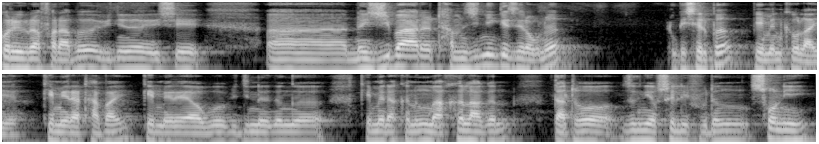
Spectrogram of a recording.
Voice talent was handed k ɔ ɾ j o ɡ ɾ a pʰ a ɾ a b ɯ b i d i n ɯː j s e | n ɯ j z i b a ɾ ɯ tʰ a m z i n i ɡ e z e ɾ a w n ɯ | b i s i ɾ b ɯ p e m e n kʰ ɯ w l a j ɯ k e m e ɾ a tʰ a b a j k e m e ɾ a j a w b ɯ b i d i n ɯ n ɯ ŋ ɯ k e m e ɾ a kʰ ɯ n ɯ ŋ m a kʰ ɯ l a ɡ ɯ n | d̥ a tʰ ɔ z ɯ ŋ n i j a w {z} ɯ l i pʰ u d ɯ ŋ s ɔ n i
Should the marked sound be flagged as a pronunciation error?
yes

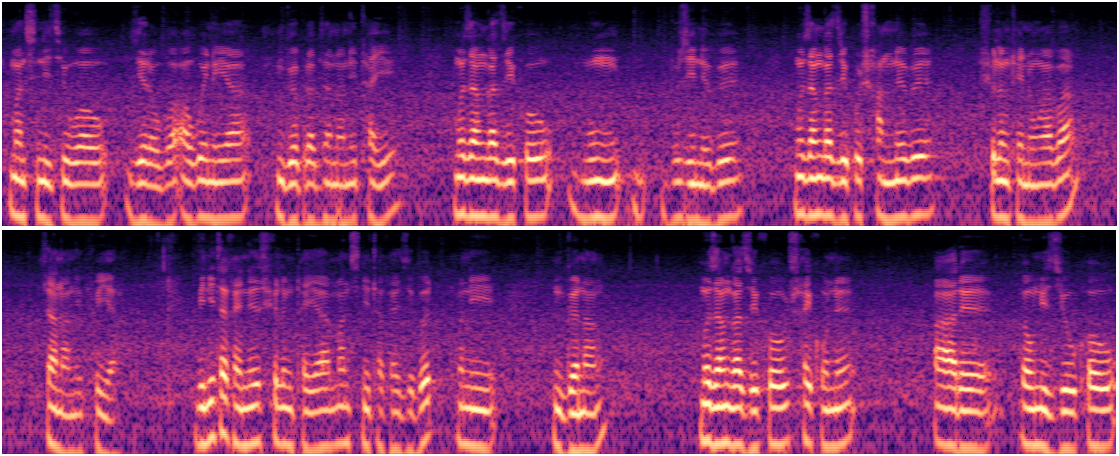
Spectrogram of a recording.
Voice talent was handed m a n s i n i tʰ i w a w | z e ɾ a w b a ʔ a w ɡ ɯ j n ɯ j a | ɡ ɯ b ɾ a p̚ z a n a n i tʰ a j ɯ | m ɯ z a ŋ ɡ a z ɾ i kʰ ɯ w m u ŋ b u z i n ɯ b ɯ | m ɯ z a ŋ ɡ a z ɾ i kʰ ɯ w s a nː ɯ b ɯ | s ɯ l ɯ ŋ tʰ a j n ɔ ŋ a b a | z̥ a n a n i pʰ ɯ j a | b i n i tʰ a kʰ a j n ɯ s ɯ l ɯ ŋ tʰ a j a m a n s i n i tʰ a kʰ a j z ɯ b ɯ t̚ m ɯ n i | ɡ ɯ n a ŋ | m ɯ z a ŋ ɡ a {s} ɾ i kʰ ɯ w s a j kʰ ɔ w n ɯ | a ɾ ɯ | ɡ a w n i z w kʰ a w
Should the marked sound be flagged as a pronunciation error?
yes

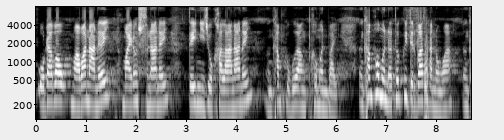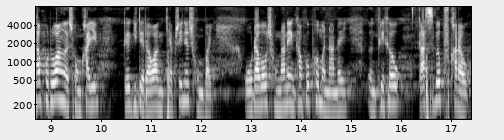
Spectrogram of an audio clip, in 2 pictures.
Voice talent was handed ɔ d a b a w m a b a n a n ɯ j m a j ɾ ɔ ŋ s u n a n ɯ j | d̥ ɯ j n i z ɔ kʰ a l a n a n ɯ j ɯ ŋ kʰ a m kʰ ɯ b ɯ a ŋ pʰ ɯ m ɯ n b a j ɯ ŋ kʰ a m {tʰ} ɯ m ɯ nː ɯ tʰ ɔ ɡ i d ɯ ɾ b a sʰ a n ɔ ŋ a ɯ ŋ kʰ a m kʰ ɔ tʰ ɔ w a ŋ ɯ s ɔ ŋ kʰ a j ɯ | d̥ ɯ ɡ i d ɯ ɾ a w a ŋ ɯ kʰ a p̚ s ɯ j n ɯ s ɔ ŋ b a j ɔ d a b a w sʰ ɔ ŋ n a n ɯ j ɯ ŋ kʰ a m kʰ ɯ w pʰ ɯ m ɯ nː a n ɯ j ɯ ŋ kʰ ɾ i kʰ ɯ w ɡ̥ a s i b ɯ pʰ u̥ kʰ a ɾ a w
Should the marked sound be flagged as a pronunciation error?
yes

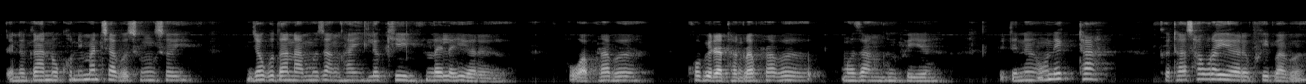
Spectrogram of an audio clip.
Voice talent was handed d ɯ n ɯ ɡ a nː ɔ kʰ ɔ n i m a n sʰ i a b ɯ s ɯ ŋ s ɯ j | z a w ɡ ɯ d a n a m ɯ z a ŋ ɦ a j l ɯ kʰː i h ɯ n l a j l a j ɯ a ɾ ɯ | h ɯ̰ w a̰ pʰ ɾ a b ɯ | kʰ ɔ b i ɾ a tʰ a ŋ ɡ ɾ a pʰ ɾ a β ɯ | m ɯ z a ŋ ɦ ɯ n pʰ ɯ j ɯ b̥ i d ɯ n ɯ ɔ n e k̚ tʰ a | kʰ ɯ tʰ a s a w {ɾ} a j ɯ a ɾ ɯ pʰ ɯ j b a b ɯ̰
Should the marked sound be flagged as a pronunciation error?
no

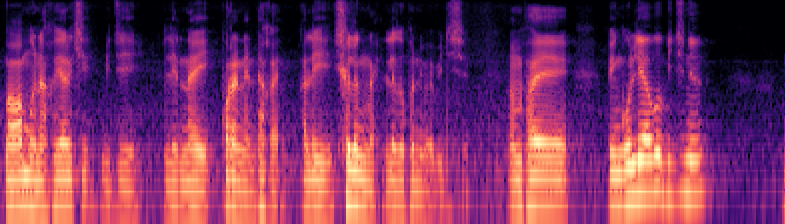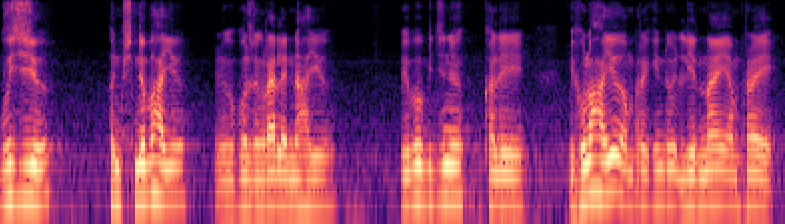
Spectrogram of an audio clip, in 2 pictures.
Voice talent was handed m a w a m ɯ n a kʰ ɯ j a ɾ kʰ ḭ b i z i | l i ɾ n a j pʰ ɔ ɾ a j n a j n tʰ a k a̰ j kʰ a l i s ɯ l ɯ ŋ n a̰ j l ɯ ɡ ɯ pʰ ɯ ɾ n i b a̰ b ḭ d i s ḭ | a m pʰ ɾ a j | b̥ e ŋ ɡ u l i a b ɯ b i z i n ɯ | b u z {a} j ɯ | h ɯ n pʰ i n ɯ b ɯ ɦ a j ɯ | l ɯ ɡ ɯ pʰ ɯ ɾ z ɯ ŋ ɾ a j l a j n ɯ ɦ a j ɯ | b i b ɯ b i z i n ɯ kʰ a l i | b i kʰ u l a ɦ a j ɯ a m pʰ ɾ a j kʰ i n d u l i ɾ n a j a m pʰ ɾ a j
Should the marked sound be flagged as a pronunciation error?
yes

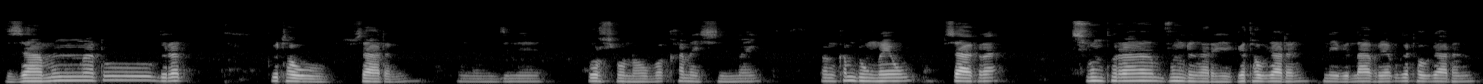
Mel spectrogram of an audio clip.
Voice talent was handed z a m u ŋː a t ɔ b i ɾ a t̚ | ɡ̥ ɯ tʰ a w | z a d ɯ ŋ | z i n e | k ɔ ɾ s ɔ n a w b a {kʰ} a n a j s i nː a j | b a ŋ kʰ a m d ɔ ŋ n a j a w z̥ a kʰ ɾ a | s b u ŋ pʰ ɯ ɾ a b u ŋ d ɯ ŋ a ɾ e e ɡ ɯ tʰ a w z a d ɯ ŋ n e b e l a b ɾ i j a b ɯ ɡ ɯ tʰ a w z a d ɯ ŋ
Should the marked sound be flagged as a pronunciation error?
no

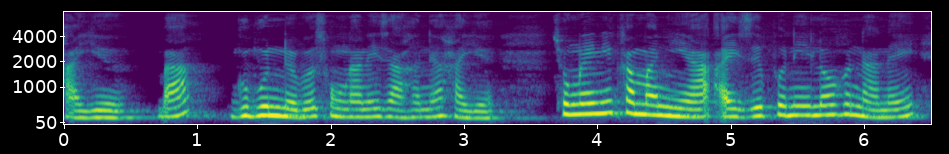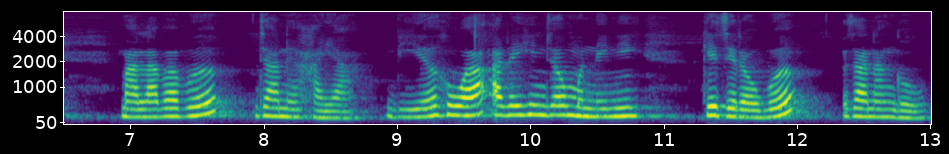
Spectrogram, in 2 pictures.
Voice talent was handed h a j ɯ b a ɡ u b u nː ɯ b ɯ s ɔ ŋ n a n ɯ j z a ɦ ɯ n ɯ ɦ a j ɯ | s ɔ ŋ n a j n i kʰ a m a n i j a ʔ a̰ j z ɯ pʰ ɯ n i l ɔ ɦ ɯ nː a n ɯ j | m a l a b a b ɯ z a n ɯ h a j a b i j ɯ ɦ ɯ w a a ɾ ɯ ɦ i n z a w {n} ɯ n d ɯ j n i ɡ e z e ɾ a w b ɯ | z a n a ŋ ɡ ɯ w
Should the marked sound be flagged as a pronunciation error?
yes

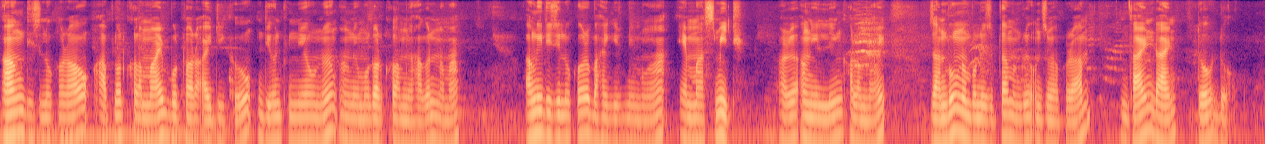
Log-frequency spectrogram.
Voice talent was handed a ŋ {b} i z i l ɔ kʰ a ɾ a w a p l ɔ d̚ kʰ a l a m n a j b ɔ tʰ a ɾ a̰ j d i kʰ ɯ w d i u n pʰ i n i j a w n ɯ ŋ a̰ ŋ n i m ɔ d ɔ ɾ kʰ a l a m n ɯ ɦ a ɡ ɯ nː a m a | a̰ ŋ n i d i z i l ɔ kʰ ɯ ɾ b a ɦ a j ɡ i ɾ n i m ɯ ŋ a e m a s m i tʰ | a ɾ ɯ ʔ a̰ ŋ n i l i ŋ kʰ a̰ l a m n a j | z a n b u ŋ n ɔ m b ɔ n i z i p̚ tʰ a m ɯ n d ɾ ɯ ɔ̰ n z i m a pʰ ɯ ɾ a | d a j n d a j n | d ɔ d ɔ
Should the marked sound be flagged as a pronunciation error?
yes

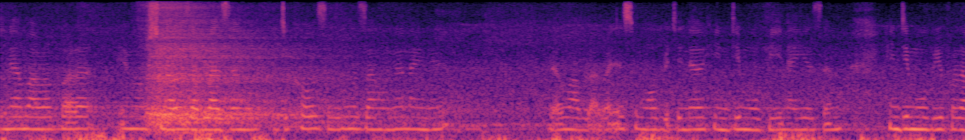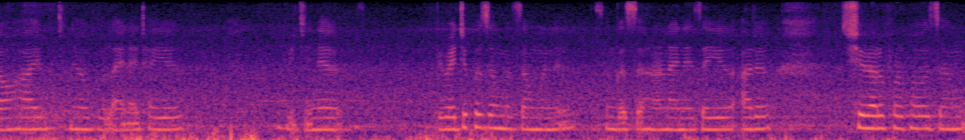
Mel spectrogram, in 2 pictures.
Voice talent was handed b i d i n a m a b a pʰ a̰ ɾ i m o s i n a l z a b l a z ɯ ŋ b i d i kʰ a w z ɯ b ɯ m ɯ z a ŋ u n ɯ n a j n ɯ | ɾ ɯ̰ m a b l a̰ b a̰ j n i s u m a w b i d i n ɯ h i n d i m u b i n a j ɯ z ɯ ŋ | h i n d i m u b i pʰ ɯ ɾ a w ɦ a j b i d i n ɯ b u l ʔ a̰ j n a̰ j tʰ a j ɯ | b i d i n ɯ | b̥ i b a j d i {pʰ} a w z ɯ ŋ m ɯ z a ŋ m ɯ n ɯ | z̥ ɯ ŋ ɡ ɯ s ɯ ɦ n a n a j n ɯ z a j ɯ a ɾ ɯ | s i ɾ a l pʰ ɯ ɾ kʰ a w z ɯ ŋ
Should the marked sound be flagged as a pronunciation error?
yes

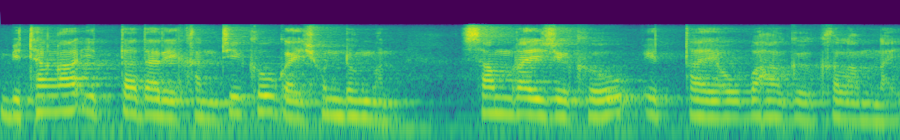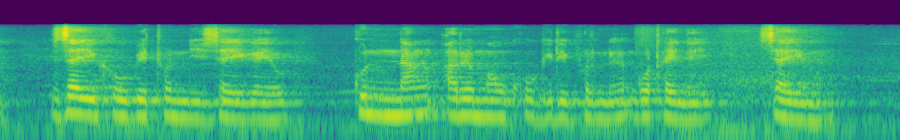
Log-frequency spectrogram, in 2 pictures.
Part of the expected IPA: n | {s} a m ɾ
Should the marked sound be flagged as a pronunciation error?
no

